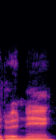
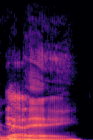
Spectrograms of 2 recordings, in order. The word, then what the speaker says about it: Rene: I mean if you're if you're in Quebec you say reene but I mean that's totally no one does that so I'm saying it Quebec qua I'm saying with the accent on the n not the ren no you're doing it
